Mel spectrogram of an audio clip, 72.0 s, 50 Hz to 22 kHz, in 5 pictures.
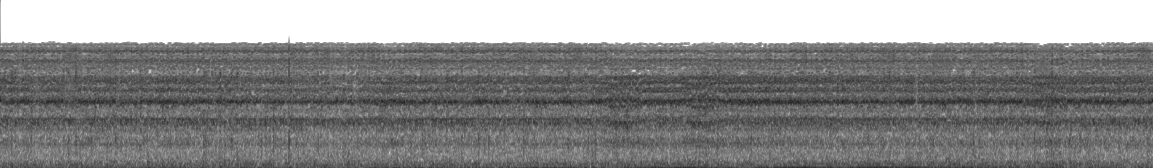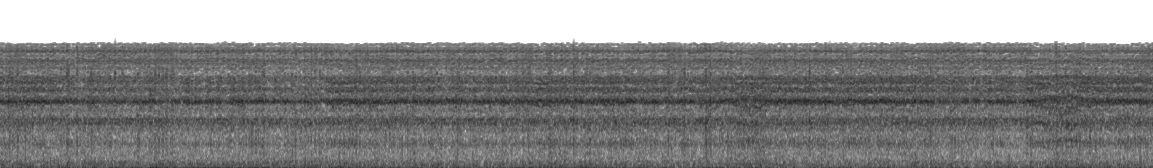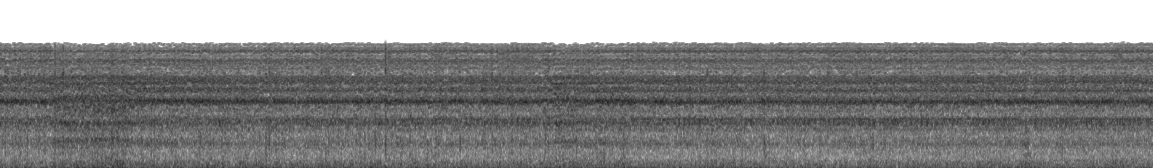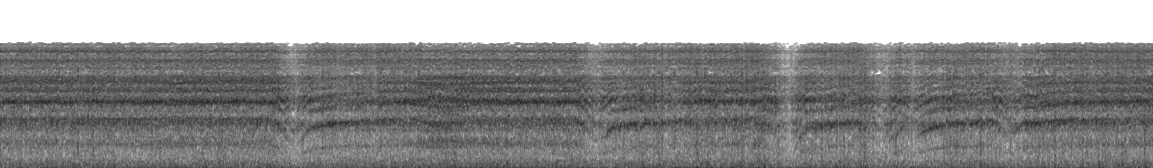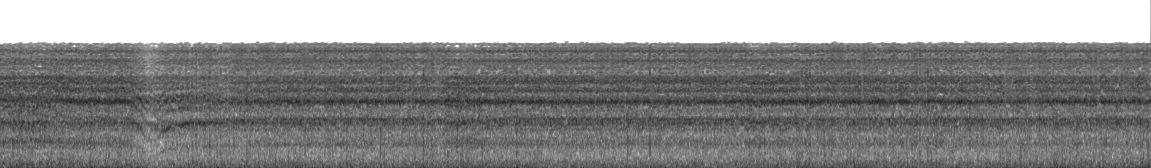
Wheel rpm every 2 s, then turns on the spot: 160, 160, 160, 160, 160, 160, 160, 160, 160, 160, 160, 160, 160, 160, 160, 160, 160, 160, 160, 160, 160, 160, 160, 140, 160, 140, 120, 120, 150, 140, 150, 160, 160, 160, 160, 160.
none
